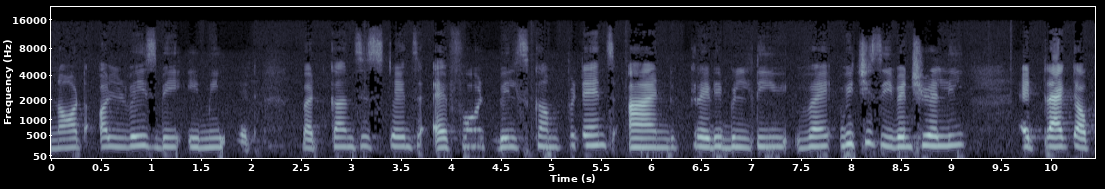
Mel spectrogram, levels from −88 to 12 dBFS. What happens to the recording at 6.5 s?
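Speech suppressed in double talk, from 6.39 to 6.47 s: the speech briefly dips by roughly 15 dB. This is likely an echo canceller that, with both sides talking at once, mistook the near talker for loudspeaker echo and pulled the level down.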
